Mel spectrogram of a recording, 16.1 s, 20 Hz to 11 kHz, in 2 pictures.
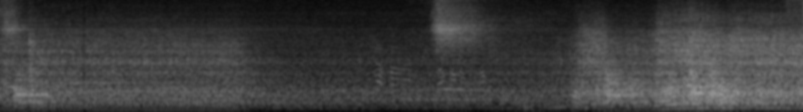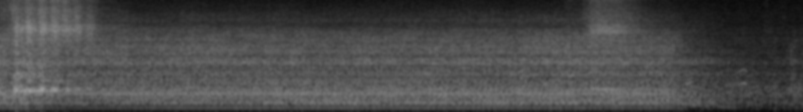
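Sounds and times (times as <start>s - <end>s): truck diesel engine running: 0.0s - 16.0s
burst of hiss: 4.3s - 5.2s, 8.0s - 9.2s, 13.8s - 14.6s.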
